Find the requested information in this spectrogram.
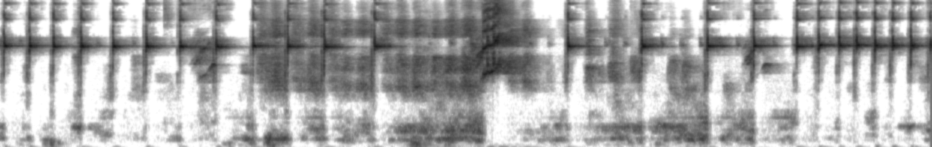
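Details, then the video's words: Lovebird song used to stimulate other lovebirds to sing. High, sharp ticking notes repeat rapidly, broken midway by a burst of harsh, buzzy chatter, then the quick high ticks resume. "Lovebird Gacor Ngekek Panjang !! Pancingan Top Lovebird Apapun Bikin Rajin Bunyi Ngekek Panjang"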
